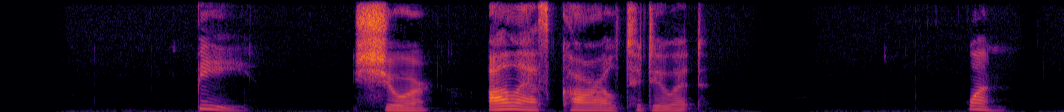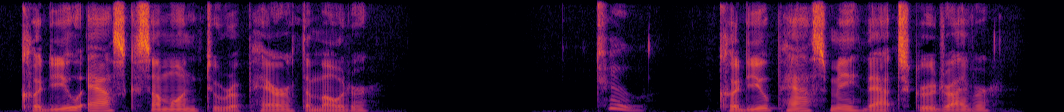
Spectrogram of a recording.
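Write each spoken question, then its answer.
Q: Sure, I'll ask Carl to do it.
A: 1: Could you ask someone to repair the motor?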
